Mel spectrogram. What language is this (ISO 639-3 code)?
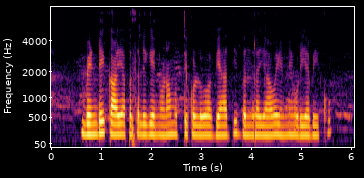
kan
